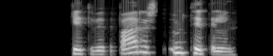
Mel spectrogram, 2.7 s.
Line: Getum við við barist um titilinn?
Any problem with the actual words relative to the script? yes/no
no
